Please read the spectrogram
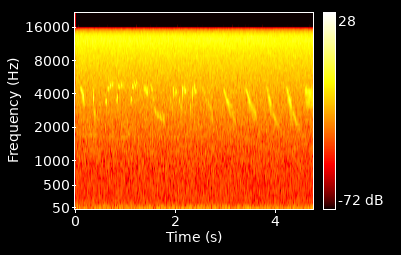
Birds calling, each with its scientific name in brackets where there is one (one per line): Eurasian Skylark (Alauda arvensis)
